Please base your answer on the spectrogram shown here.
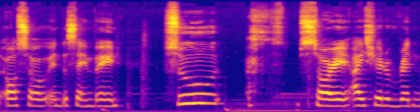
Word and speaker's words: Hsu: How do you pronounce that? Su.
